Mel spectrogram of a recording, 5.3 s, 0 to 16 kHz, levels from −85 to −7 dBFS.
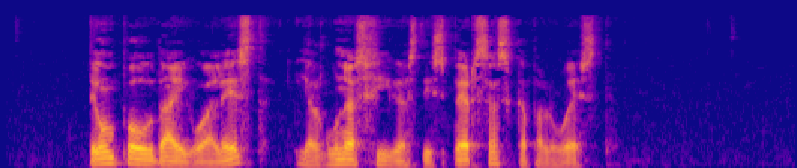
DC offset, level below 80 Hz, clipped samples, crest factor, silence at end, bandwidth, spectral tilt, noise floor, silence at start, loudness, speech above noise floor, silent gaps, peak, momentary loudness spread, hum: under 0.1%; -50 dBFS; under 0.1%; 18 dB; 1.35 s; 11.5 kHz; -4.5 dB/octave; -68 dBFS; 0.6 s; -24 LUFS; 45 dB; none; -6 dBFS; 12 LU; none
